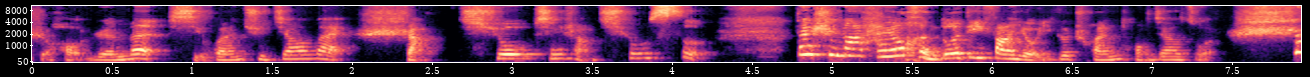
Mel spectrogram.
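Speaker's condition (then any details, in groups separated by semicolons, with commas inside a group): No condition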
